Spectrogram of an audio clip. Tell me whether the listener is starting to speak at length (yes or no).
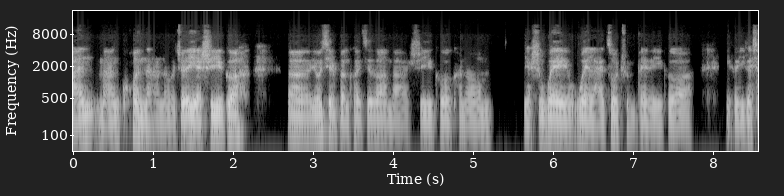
yes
